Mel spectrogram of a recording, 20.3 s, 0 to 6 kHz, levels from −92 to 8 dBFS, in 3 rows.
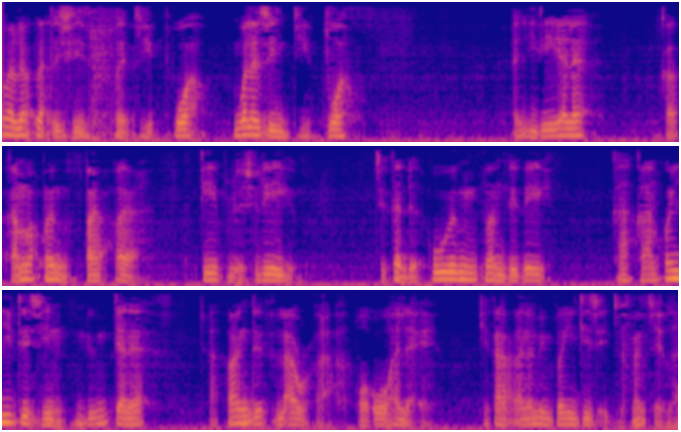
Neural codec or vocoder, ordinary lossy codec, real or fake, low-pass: autoencoder, 22.05 kHz, a latent of 192 numbers a frame, VITS, trained on many speakers; MP3, 24 kbps; fake; 5.4 kHz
